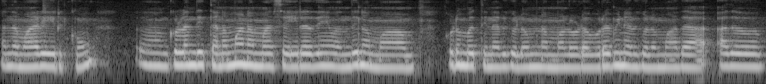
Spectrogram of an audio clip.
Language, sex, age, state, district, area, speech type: Tamil, female, 30-45, Tamil Nadu, Pudukkottai, rural, spontaneous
